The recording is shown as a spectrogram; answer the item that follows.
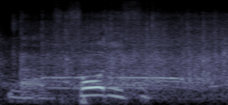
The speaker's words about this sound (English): Thank you. That's the easiest round of applause ever.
